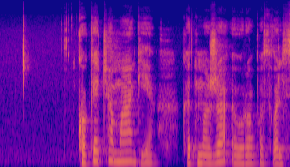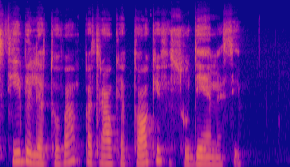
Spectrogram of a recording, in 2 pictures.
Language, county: Lithuanian, Kaunas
